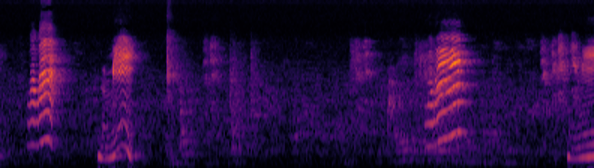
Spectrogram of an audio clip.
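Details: Talking rose-ringed parakeet imitating "Mummy Papa": loud arched, harmonic syllables at uneven intervals, with quieter murmured sounds between and a final rising syllable, indoors quiet background.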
